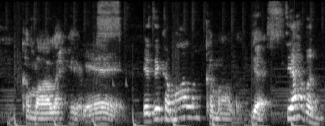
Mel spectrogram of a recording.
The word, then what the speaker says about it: Kamala: and vice president-elect kamala harris is it kamala kamala yes see i have a daughter named spelled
